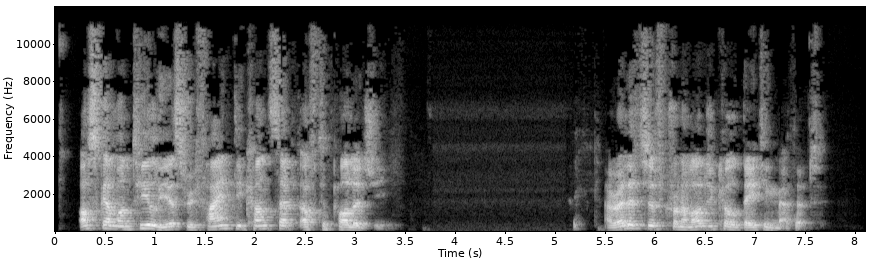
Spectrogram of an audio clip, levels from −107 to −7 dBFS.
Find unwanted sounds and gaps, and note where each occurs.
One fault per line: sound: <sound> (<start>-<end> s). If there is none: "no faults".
no faults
